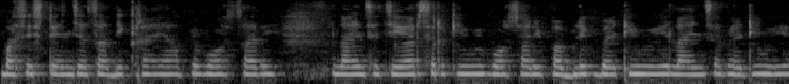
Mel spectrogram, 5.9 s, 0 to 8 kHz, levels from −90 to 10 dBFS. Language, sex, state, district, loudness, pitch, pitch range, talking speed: Hindi, female, Uttar Pradesh, Gorakhpur, -37 LUFS, 245 Hz, 245-255 Hz, 275 wpm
